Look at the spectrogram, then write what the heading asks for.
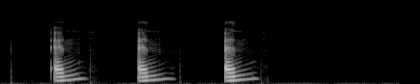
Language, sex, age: Norwegian, female, 30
